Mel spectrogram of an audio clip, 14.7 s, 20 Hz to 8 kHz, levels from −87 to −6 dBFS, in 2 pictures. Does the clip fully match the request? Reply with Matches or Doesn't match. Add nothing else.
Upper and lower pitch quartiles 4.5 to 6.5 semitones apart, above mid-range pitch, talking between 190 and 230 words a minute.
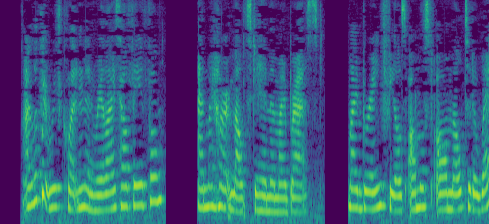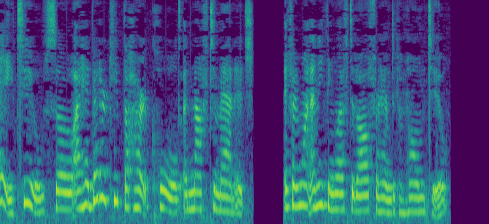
Doesn't match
